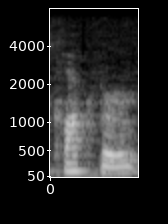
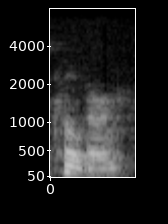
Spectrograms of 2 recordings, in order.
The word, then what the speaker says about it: Cockburn: It's not pronounced Cockburn, it's pronounced Coburn.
